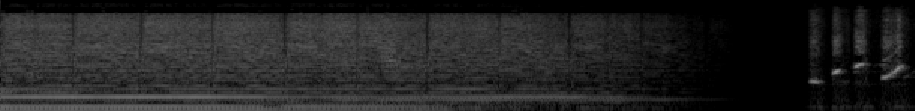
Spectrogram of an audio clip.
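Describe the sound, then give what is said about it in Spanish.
A ringtone-like jingle marking the start of an ad break: a few quick, bright, whistle-like notes that play alone after earlier music fades out into a brief silence. “No, no es tu teléfono, es el inicio del espacio publicitario.”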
